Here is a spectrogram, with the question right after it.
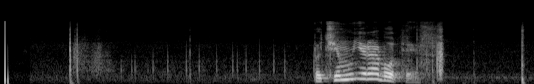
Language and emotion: Russian, neutral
